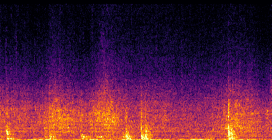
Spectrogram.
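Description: Chicken pieces and ginger-garlic paste sizzling in hot oil in an aluminium pan, browning over a low flame. A spatula stirs them, scraping and knocking against the metal a few times.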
